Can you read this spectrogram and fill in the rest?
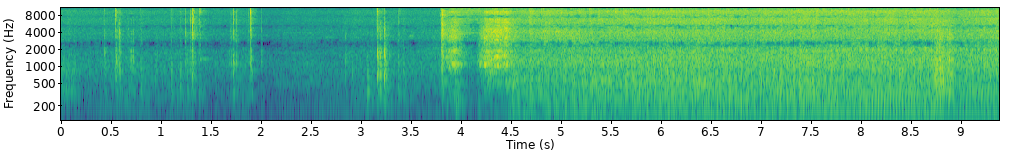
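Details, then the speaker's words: Roketa MC-75-150K Chinese 150cc motor scooter with new battery: a few clicks of handling, then the engine fires at once and settles into a steady, even idle with no misses; normal start and idle. "Let me start it up for you with the new battery. It starts right up."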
